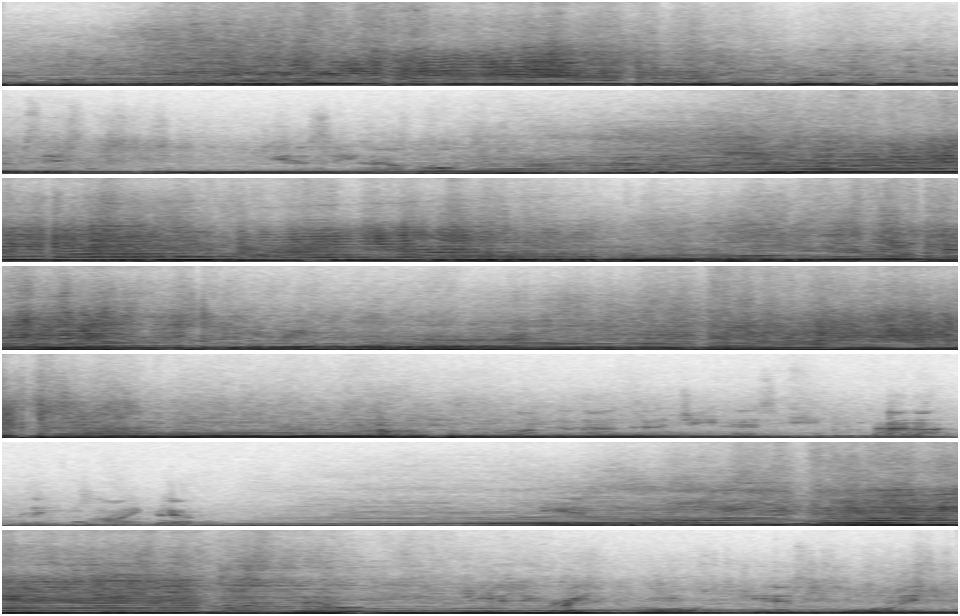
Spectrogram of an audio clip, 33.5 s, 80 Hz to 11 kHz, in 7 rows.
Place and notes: Silverstone Circuit, Towcester, United Kingdom - British Superbikes 2000 ... practice
British Superbikes 2000 ... pratice ... one point stereo mic to minidisk ...
2 July 2000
